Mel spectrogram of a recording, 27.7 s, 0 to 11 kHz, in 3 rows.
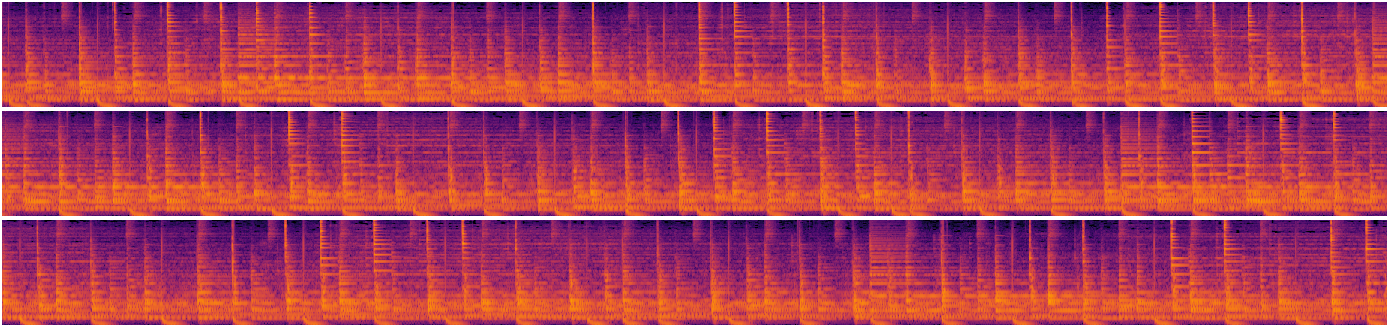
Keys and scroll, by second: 0.1 shift+Right, 1.3 shift+Left, 10.7 ctrl+c, 10.9 ctrl+v, 12.4 ctrl+-, 26.3 ctrl+shift+x, 27.0 ctrl+x, 27.3 ctrl+shift+v.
